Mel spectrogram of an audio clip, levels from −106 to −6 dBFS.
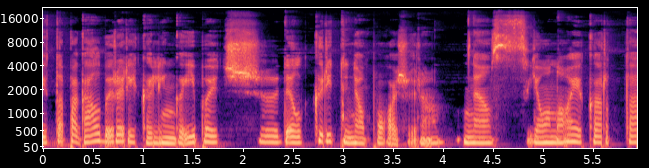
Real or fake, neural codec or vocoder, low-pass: real; none; 19.8 kHz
